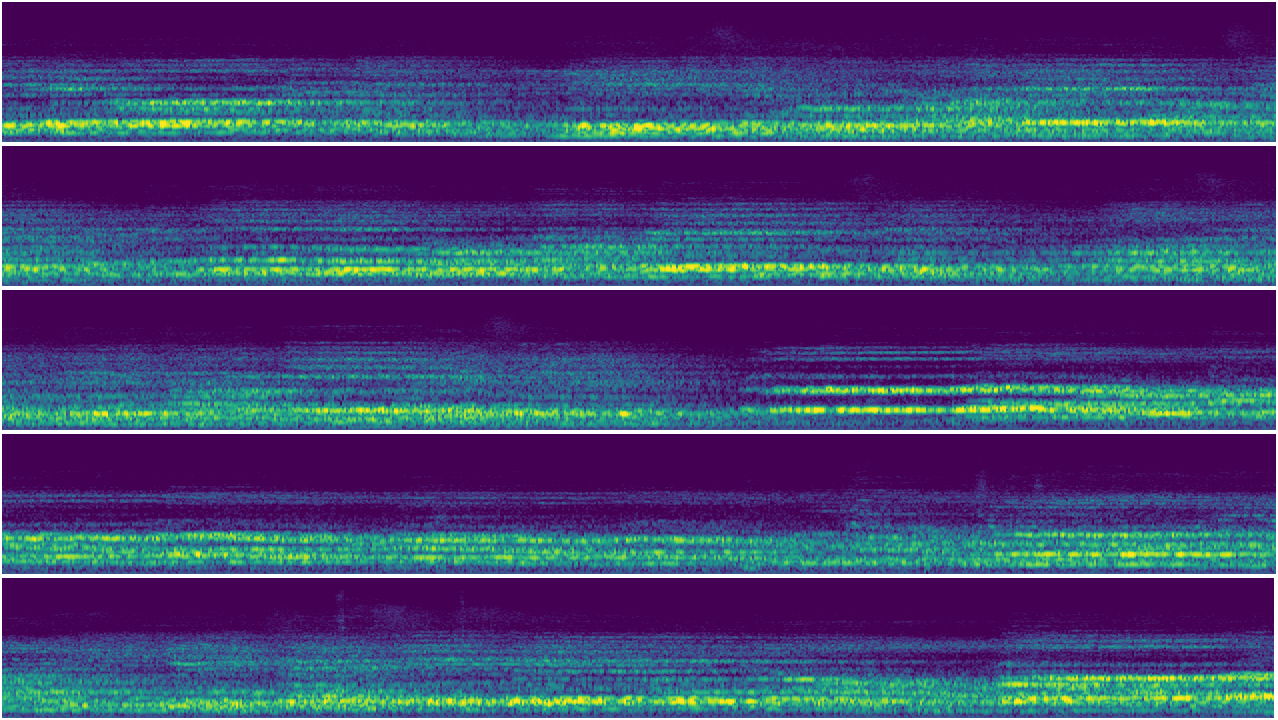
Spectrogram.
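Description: Choir singing a sacred piece in a cathedral, sustained notes from many voices with a brief break about halfway through before the voices come back in.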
